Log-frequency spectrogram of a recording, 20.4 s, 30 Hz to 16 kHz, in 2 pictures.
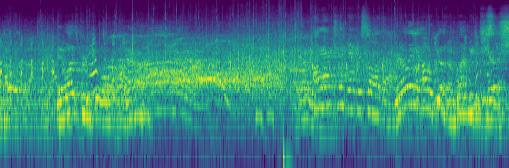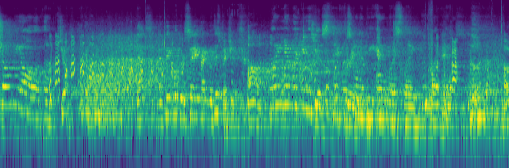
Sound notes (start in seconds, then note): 3.6 applause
